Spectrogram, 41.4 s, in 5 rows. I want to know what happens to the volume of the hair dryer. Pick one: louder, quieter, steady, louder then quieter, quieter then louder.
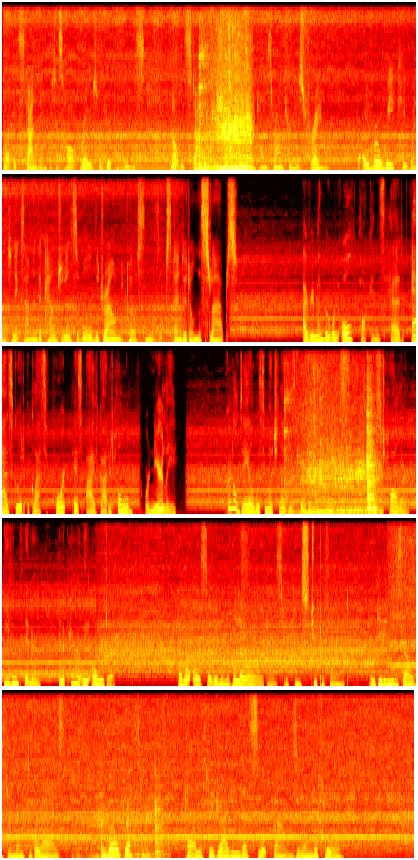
quieter then louder.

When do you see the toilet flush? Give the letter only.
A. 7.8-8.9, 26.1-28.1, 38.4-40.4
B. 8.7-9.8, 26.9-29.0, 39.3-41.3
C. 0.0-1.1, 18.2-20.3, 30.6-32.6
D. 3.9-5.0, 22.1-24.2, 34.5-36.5
D.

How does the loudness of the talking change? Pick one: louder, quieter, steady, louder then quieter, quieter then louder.
steady.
